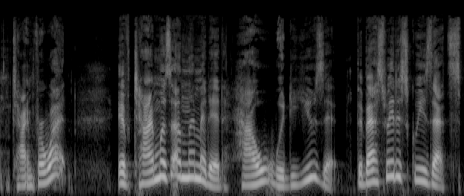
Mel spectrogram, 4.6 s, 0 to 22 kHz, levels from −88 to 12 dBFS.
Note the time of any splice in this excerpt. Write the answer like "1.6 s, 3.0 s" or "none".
3.5 s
